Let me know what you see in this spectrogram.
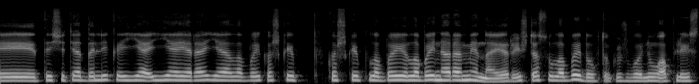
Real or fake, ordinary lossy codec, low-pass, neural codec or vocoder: fake; AAC, 96 kbps; 14.4 kHz; autoencoder, 48 kHz, 32 numbers a frame, DAC-VAE, trained on Japanese speech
